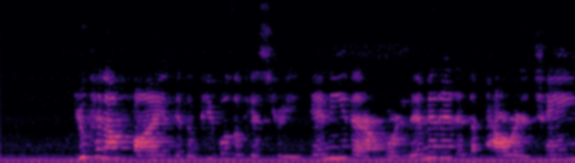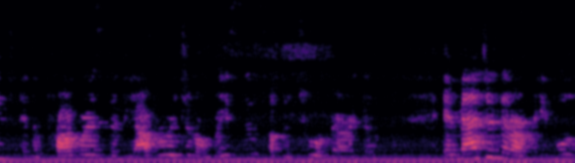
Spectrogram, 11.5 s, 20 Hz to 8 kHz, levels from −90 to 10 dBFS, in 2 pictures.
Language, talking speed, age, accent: English, 170 wpm, 30-49, American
